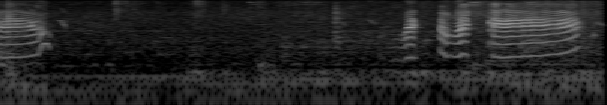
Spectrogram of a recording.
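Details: An Indian ringneck parakeet, a talking pet, gives a few short, nasal, speech-like phrases with gliding pitch, over a low background hum.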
